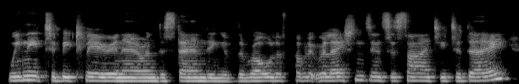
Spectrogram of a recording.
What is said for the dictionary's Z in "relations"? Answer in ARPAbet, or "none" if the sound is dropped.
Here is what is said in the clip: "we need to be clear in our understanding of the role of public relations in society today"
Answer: Z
